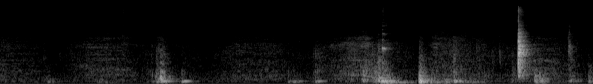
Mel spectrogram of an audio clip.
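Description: Scattered knocks and clicks with cloth rustling as a towel is pulled off a towel bar, the sharpest click a little after five seconds in. Among them is a faint sound the man in the room says he did not hear while he was there and cannot account for.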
